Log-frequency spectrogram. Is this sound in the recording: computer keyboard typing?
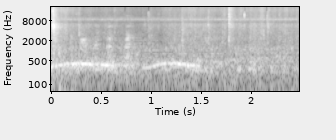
no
